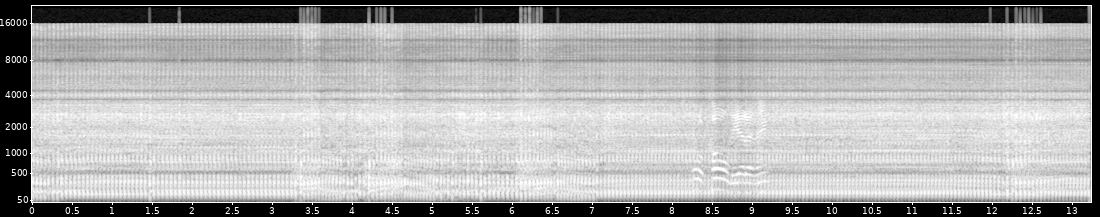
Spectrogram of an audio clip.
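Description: A small engine idles with a steady, rapid chugging.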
